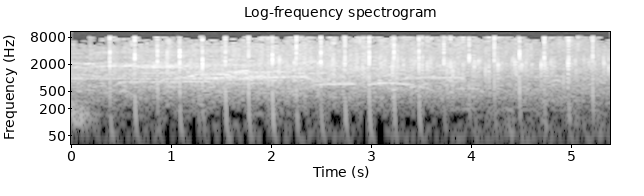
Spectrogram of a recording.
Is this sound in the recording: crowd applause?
yes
